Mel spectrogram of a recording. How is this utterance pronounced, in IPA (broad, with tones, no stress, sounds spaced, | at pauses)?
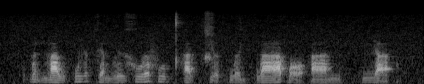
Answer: ɓ ə̰˧˨ n m a˨˩ w h w i˧ ə̯ k ɛ˨˩ m l ɨ˨˩ x u˨˦ ə̯ f u˨˦ t̪ʰ a˨˩ t̚ t͡ɕ ə̰ː˧˥ k w ə˧˩ j h w aː˨˦ ɓ ɔ˧˩ ʔ a˨˩ n | ɲ a̰ː˧˨ ʔ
